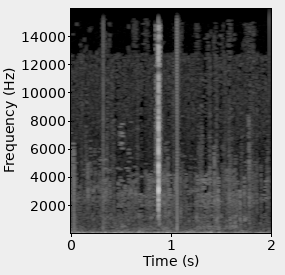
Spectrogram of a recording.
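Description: Wind rumbling on the microphone over a boat deck, with two sharp clicks about a second in as the fish-box hatch under the seat is handled.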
